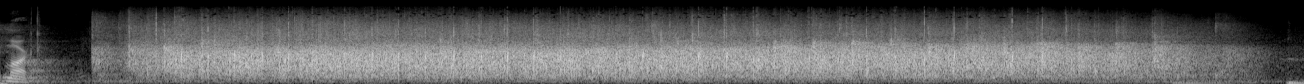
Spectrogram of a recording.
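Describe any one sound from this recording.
A crowd applauds steadily, then the clapping fades.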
